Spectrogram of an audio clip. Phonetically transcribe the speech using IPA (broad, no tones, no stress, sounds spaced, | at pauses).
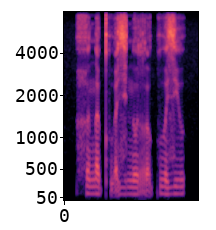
h ɤ n a kʷʼ a̰ zʲ o̤ n o r ɔ̰ kʷ ɤ zʲ u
